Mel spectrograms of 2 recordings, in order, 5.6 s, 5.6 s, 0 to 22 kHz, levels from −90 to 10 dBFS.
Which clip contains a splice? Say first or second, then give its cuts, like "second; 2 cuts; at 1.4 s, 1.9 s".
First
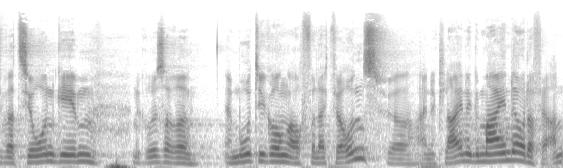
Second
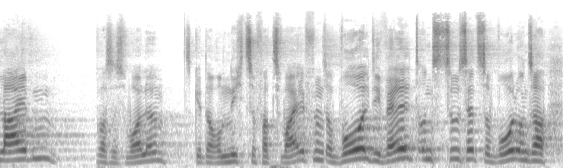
second; 2 cuts; at 1.0 s, 3.2 s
